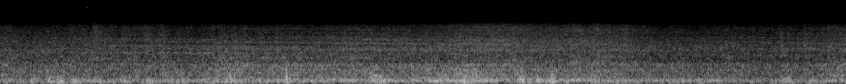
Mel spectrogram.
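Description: Freight train of high-sided open wagons (Eaos type) rolling past: a steady rumble of steel wheels on the rails, with scattered clacks as wheels cross rail joints.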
